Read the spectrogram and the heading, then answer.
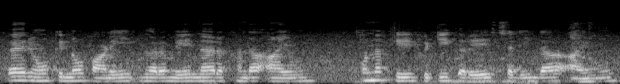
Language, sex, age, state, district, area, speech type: Sindhi, female, 60+, Madhya Pradesh, Katni, urban, spontaneous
